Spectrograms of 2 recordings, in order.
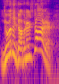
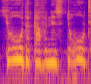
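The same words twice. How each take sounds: First: It is said urgently, as a warning. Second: It is said condescendingly, as if stating the obvious.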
